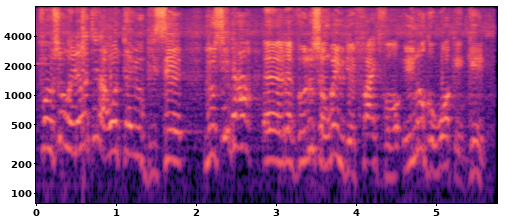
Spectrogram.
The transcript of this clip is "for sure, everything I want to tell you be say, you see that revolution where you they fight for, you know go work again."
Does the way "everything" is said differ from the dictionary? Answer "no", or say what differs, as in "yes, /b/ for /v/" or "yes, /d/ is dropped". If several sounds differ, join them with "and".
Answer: yes, /v/ is dropped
